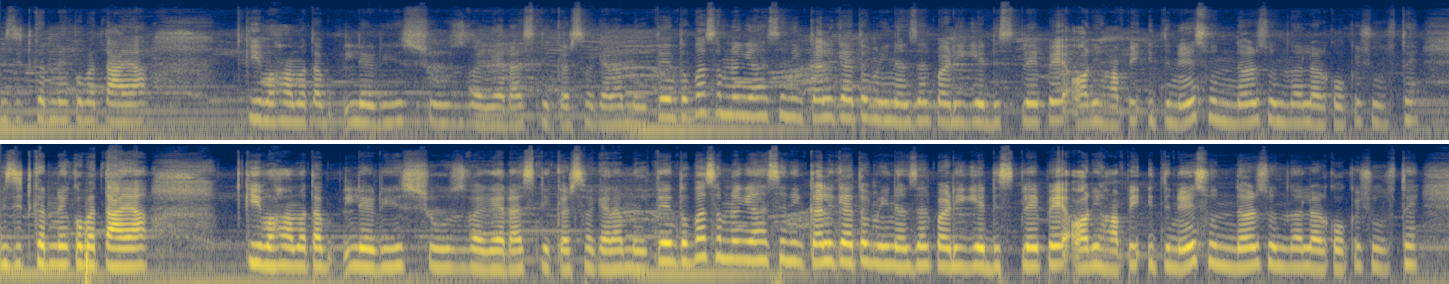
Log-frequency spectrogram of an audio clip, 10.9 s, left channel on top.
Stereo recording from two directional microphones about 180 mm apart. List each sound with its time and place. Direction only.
0.0 s a woman's voice: 55° right (ahead or behind); by 10.1 s 35° right (ahead or behind)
